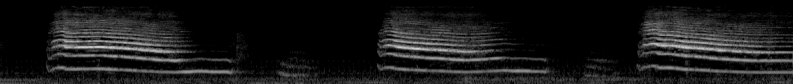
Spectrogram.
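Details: Angry male domestic cat giving three long, loud wailing meows, each about one and a half seconds, harmonic and slightly falling in pitch, spaced roughly every three seconds, with quiet pauses between and a faint low hum in the background.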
